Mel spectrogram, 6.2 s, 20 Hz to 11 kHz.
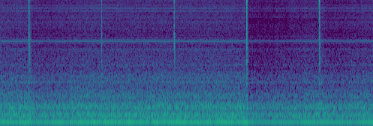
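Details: be quiet! Dark Power 12 1000W PC power supply after 40-60 minutes under heavy load: sharp dry clicks, sometimes single, sometimes in short series with random pauses, over a low hum; the unit was replaced under warranty.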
